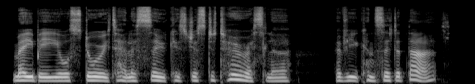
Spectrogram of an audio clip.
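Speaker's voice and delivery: plain reading voice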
